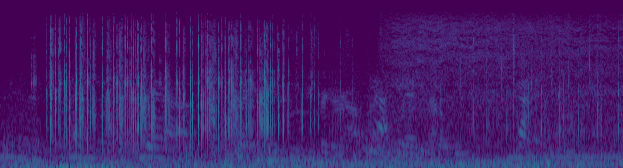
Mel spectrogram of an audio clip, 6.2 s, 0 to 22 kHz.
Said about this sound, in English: You're spraying a cardboard sign over here. Can you talk about what you're spraying? Yeah, so we're prepping for the March 6th march on Hudson for missing and murdered Indigenous women, trans Two-Spirit people, and all of our relatives.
